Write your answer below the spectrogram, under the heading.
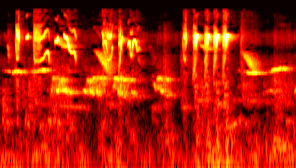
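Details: Sunbird song, locally kolibri wulung, in a lively gacor style kept as tutor song for magpie-robins: high thin chirps and trills, sliding whistles near the lower band, a fast burst of sharp notes midway, then drawn-out rising whistles.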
